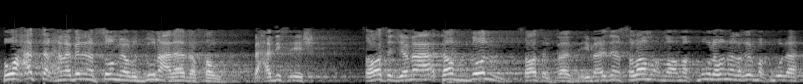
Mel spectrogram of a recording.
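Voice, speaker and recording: A high-voiced man with an Egyptian accent lectures at a quick clip, firing rhetorical questions and answering them himself. His voice rings through a large, reverberant hall. The recording is dull and lo-fi, like an old lecture tape. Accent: Egyptian Arabic. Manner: repeats words and restarts. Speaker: Islamic scholar teaching a lesson. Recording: echoey hall, dull lo-fi sound.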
